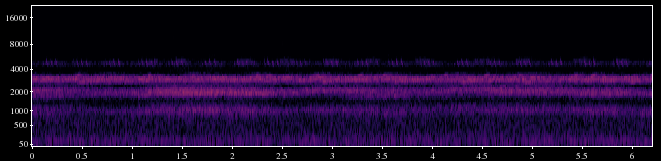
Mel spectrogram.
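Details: A distant chorus of spring peepers in a pond by a tree, high peeping calls blending into a steady shimmer, with crickets pulsing behind.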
